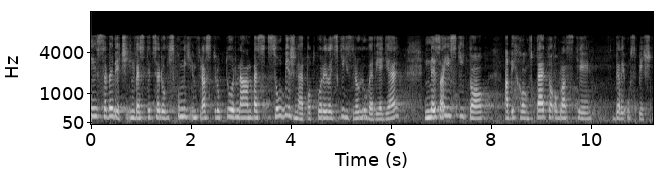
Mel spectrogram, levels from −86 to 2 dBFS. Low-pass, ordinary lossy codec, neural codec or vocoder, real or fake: 7.2 kHz; AAC, 96 kbps; codec, 16 kHz, 4 kbps, FunCodec, trained on LibriTTS, 50 frames a second; fake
